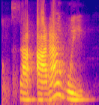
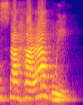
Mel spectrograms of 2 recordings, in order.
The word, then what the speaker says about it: saharaui: Hay algunas excepciones como saharaui, se la he aspirado porque viene del y entonces no digo saharaui, sino que digo saharaui, porque es un vocablo árabe.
